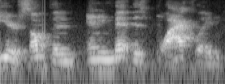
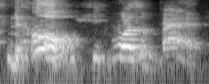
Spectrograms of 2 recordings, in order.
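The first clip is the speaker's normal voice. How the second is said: much higher, slow, drawn-out put-on voice; imitating cousin John Conway; 13 semitones higher, 9 dB louder, much slower than usual. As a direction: stretch it out high like the late cousin. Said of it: "He talked like this".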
